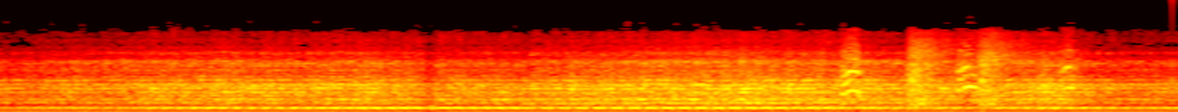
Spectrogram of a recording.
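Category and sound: vehicle, car approaching and passing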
